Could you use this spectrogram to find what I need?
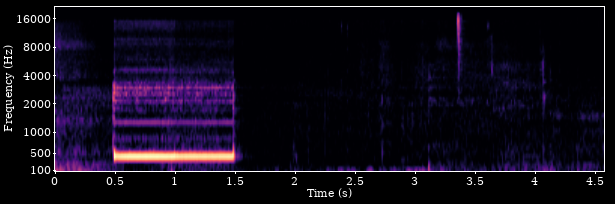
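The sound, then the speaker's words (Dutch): A single steady ringback tone on an outgoing phone call, lasting about a second and fairly loud, then quiet background noise with faint rustling. “Telefoon gaat over.”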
